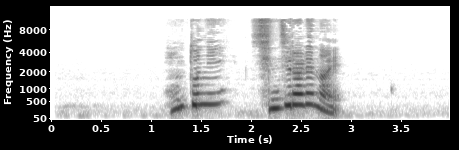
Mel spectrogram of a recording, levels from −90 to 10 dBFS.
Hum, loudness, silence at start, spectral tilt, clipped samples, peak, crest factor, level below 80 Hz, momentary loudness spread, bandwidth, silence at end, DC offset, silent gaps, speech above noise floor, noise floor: none; -20 LUFS; 1.2 s; -4 dB/octave; under 0.1%; -6 dBFS; 18 dB; -72 dBFS; 17 LU; 11.5 kHz; 1.1 s; under 0.1%; none; 51 dB; -70 dBFS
